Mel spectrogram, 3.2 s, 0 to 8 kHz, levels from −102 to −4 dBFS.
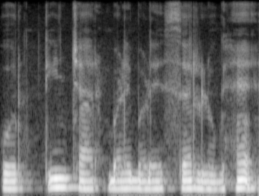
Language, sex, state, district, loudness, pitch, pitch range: Hindi, male, Jharkhand, Palamu, -16 LUFS, 120 Hz, 115-125 Hz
